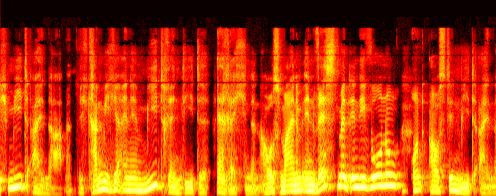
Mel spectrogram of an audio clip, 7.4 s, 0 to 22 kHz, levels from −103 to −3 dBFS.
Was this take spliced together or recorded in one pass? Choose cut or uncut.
cut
